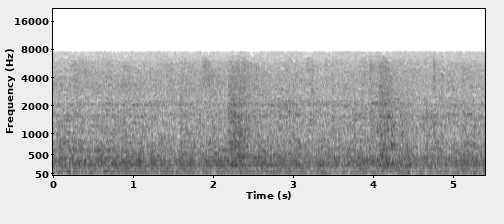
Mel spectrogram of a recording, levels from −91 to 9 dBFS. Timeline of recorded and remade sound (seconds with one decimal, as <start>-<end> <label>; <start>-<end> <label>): 0.0-4.0 remade; 4.0-4.7 recorded; 4.7-5.4 remade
